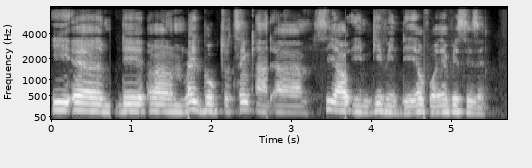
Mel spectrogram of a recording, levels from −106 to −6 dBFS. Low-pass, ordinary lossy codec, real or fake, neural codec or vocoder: 7.2 kHz; none; real; none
